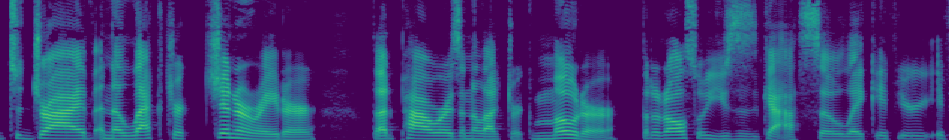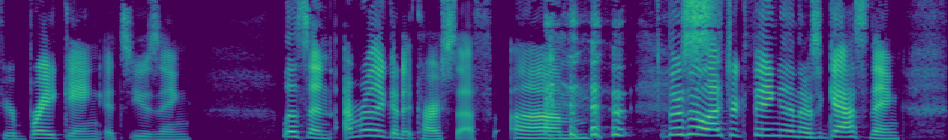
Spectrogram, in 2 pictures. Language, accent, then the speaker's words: English; Texas, United States; I mean, I grew up in Texas, or I'm from Texas, and it's comical how different the cars are.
